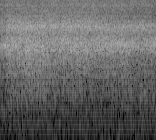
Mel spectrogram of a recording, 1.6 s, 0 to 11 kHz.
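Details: Pressure cooker after about 20 minutes cooking dal, cooled with water: steady, sharp, high hiss as the weight is gently lifted and leftover steam escapes; normal steam release.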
